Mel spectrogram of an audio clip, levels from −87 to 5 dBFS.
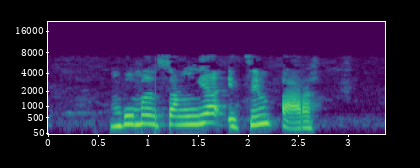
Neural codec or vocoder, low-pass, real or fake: none; 7.2 kHz; real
